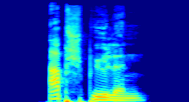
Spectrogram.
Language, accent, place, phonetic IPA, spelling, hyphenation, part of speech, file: German, Germany, Berlin, [ˈapˌʃpyːlən], abspülen, ab‧spü‧len, verb, De-abspülen.ogg
- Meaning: 1. to wash off, to rinse 2. to do the dishes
